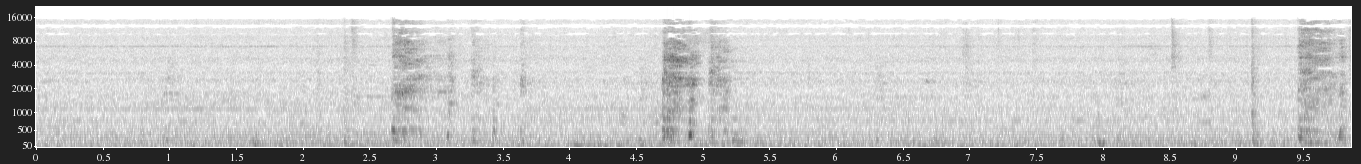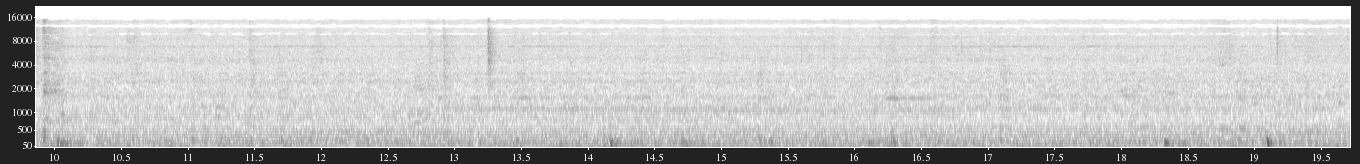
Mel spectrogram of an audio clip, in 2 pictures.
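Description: Steady low drone of an Airbus A380 cabin in flight, with three short sharp noises in the first ten seconds.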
